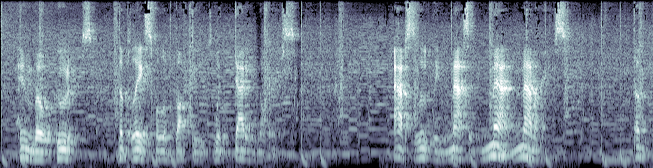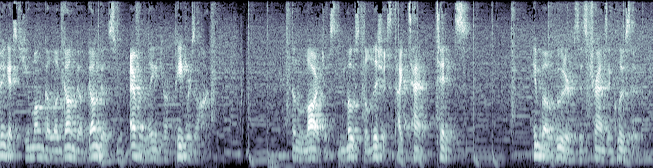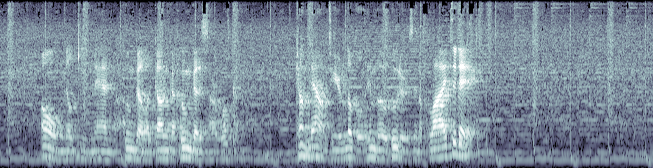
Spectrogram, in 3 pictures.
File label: Comedy, Advertisement; Himbo Hooters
